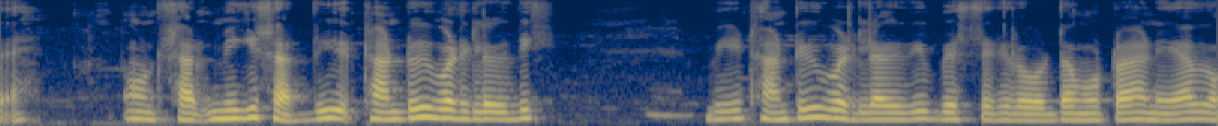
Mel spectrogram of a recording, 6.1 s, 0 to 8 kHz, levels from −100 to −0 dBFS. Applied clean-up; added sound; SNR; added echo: none; none; none; none.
